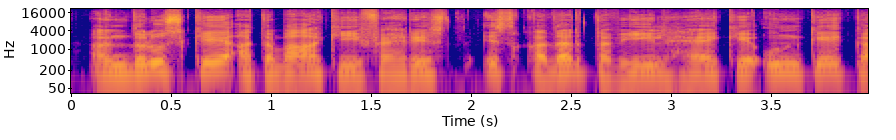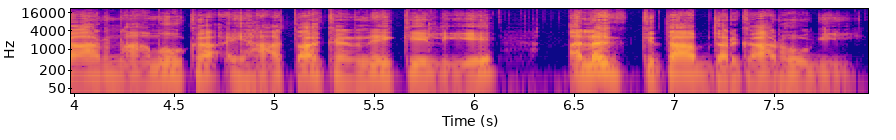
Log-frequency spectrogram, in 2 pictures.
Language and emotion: Urdu, neutral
